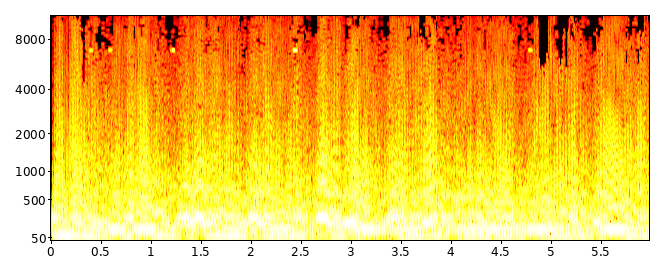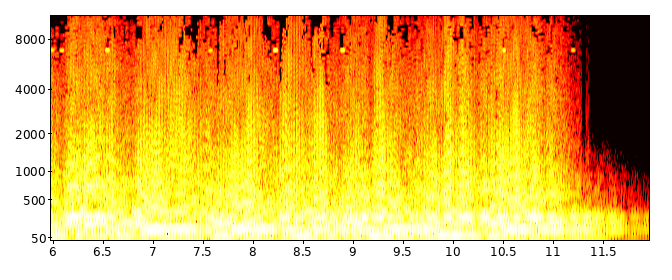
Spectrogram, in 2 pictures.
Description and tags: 12 ca pad b49
intro, score, atmos, music, horror, soundscape, atmospheric, atmosphere, white-noise, suspense, ambience, background-sound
